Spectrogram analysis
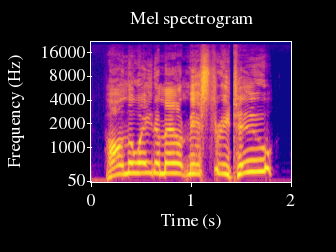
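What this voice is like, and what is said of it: Thin, high old man's voice. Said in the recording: “yelled the old-timer in a thin, high voice”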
